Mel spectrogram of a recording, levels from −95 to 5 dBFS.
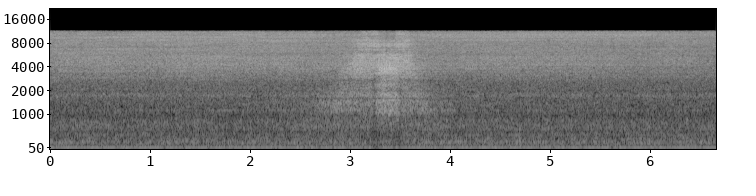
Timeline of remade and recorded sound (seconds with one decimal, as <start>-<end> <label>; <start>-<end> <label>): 0.0-0.5 remade; 0.5-1.8 recorded; 1.8-2.6 remade; 2.6-6.7 recorded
